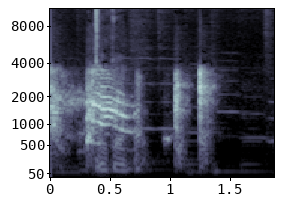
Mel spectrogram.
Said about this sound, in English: Okay. I heard a door close. Yeah, now she's banging on the door.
